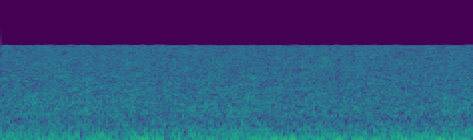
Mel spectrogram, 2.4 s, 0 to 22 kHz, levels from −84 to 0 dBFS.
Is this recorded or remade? recorded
